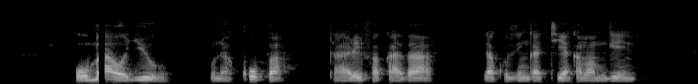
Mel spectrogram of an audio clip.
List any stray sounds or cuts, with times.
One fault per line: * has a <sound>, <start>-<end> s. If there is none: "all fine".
* has a dropout, 1.0-1.1 s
